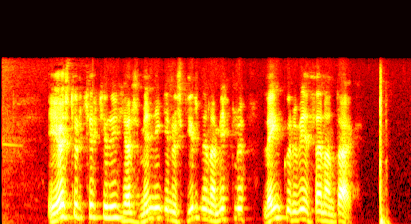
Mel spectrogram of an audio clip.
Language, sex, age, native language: Icelandic, male, 70-79, Icelandic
